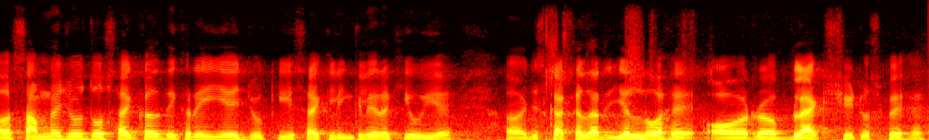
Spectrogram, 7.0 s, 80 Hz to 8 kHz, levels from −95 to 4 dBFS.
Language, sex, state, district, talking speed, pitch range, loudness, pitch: Hindi, male, Chhattisgarh, Kabirdham, 215 wpm, 125-140 Hz, -16 LUFS, 130 Hz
